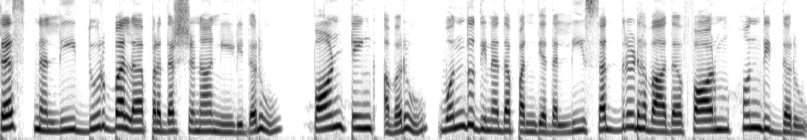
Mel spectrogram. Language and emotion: Kannada, neutral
